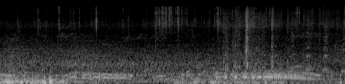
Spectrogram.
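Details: Kept pigeons cooing softly in low, muffled, rolling phrases that run through most of the recording, with some low thumping and rustling underneath.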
